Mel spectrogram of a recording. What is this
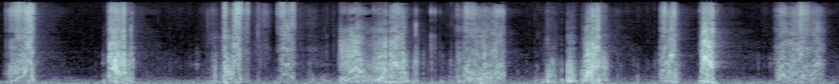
Zipper sounds / Several zips
Several zipper sounds
bag, clothes, coat, fasten, fastener, fastening, fly, folder, jacket, jeans, pants, parachute, pillow, pillowcase, purse, undress, unzip, zip, zipper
